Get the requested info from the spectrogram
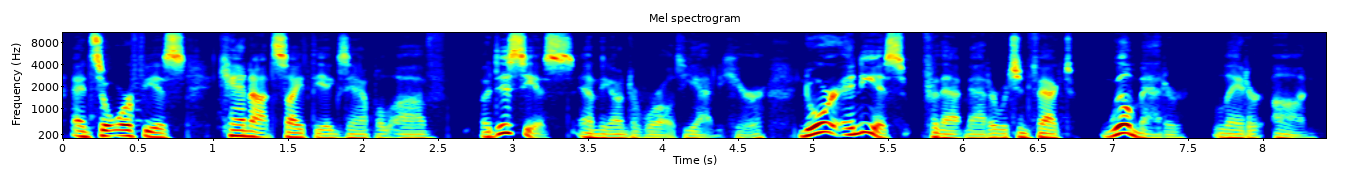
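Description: A man's voice: mid-range voice, big pitch swings, normal speed, few pauses, breathy edge, no echo, studio quality. A man hosting a literary discussion, explaining and recapping in an articulate way, often checking his points with a tag question. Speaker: podcast host.

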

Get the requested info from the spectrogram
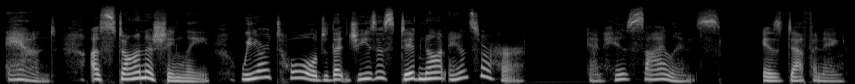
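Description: A woman priest reading a scripted sermon in a measured, earnest way with dramatic emphasis on key phrases. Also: on the high side, sing-song, gravelly, a little mellow, no echo, clean studio sound.

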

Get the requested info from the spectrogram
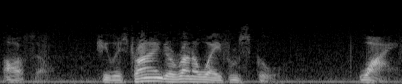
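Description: An actor playing an earnest, compassionate young doctor with a probing manner, in vintage radio drama style. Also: male voice, fairly low pitch, big pitch swings, measured pace. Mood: concerned. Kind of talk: 1950s radio drama acting. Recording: muffled, faintly noisy vintage radio recording.

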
